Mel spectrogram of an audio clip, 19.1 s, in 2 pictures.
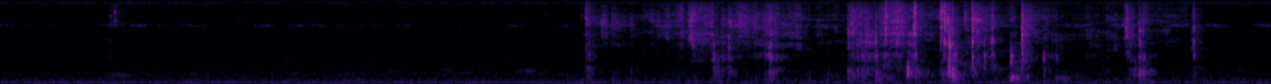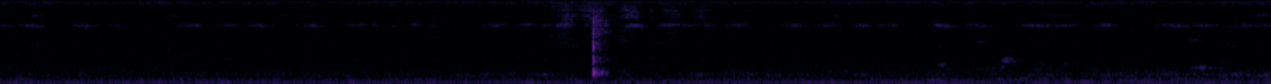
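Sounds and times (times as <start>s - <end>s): paper leaflet crinkling and rustling: 4.4s - 9.0s, 13.7s - 14.4s.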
